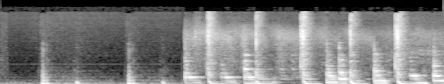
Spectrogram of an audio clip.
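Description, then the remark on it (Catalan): A heartbeat sound effect in a Catalan public-health ad promoting defibrillators at sports facilities opens with two low lub-dub thumps, then driving music bursts in with sharp percussive hits that keep pulsing to the end. “Tots som un batec.”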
